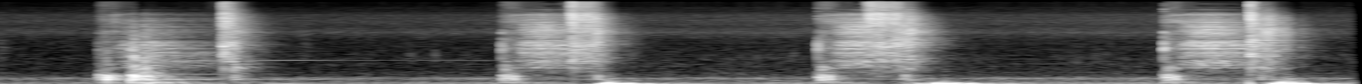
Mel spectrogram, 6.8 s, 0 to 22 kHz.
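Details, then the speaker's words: Dodge 47RE (A518/A618 family) transmission case air check at 100 psi, forward clutch port: four short air bursts each with a soft thump as clutch applies and releases, no constant leak hiss, drum end-play travel heard; forward clutch seals well. "so that sounds good. What you heard was, or I should say saw and heard, was the drum travel, okay, or the front end play."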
